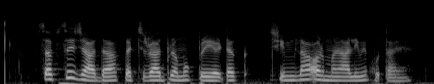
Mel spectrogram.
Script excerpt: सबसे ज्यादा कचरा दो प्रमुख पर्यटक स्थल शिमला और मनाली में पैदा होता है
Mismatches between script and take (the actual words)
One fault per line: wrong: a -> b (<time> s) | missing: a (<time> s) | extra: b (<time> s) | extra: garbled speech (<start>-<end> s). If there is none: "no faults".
missing: दो (1.6 s)
missing: स्थल (2.5 s)
missing: पैदा (3.7 s)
